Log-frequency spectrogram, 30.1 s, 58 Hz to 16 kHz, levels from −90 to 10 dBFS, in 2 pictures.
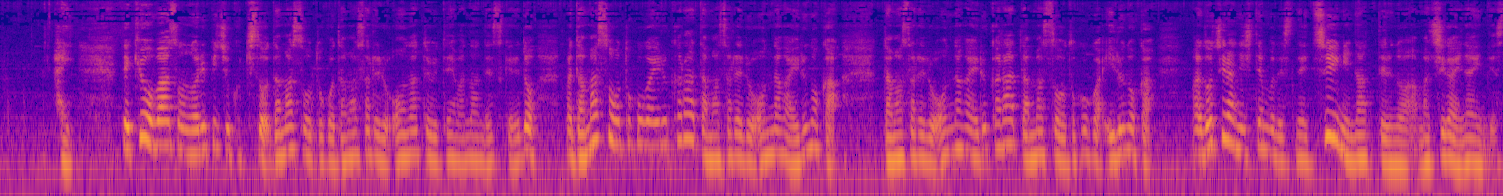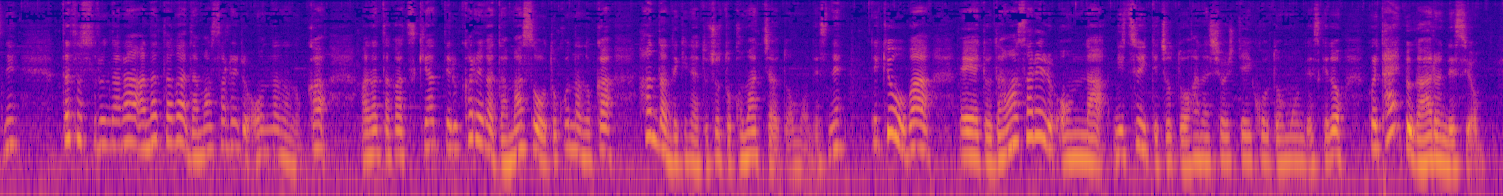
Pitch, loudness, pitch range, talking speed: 180 Hz, -25 LUFS, 155-230 Hz, 425 characters per minute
